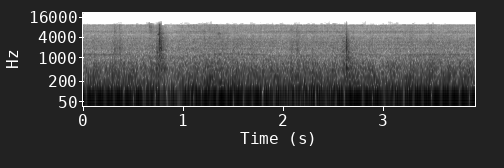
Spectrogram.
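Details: 1995 Chevy OBS truck idling smoothly with two sharp, isolated clunks about two seconds apart; owner asks for help, and the cause of the clunk is not identified.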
